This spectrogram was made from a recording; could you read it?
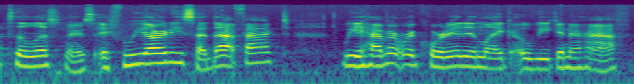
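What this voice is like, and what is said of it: Sick-sounding voice. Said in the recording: “I was sick. Uh, I'm sure you can still hear it in my voice.”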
